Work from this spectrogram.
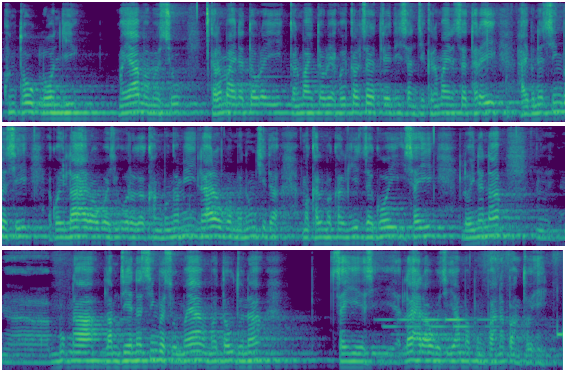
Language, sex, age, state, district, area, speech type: Manipuri, male, 60+, Manipur, Kakching, rural, spontaneous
